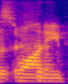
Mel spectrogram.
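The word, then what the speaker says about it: Suwannee: I don't even know how you pronounce it. Is it a Swanee bass? – Yeah, the Swanee bass.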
